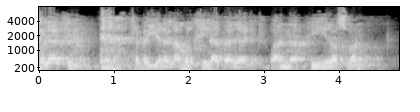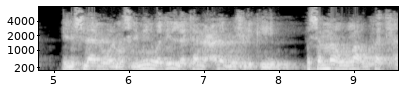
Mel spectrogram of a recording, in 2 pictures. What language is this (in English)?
Arabic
